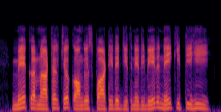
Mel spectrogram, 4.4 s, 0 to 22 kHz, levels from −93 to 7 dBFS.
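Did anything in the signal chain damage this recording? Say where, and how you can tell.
Yes, at the codec: Opus voice compression throughout leaves the speech muffled, hoarse and faintly robotic, with SILK's coarse excitation coding at what sounds like about 12 kbps.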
